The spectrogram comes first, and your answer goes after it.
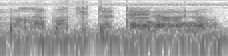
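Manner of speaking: fast hushed whisper; whispering while hiding. Real, not acted. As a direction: whisper so nobody hears. Hiding from someone in game.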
